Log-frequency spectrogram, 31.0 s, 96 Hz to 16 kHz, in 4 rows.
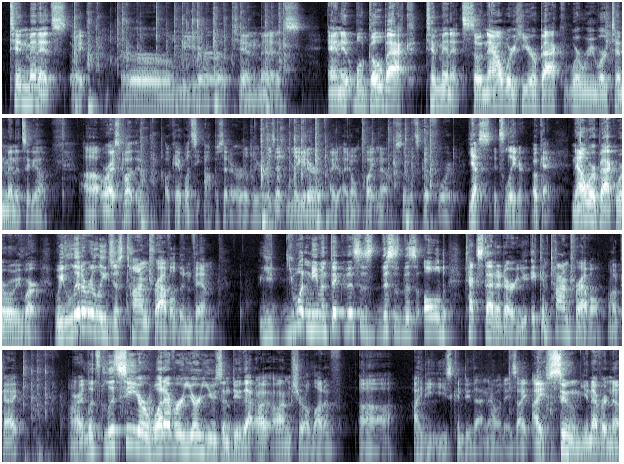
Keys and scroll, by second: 0.7-3.1 typing, 4.1-4.9 typing, 9.1 typing, 10.4-12.9 typing, 23.1 typing, 29.6 ctrl+d.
